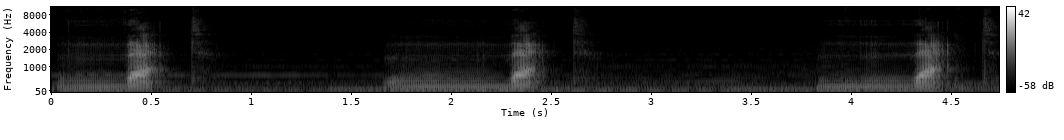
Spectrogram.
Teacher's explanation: when you say the th in that you should be able to feel the vibration right you can feel it tingling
